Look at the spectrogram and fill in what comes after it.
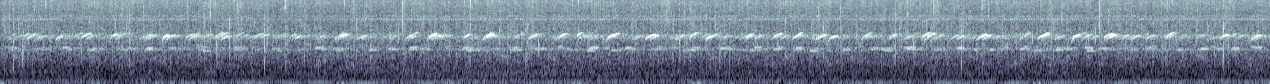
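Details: Tropical rain falling on the Big Island, Hawaii, with a rhythmic chorus of coqui frogs: countless repeated two-note calls, a short low note and a higher rising chirp, layered without pause amid constant rain and dripping.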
